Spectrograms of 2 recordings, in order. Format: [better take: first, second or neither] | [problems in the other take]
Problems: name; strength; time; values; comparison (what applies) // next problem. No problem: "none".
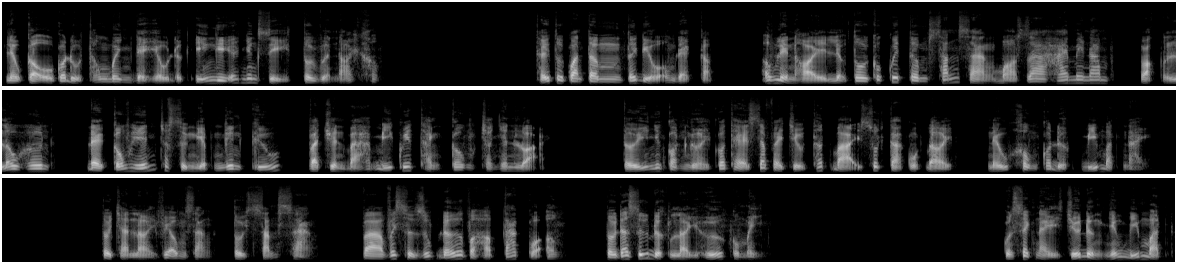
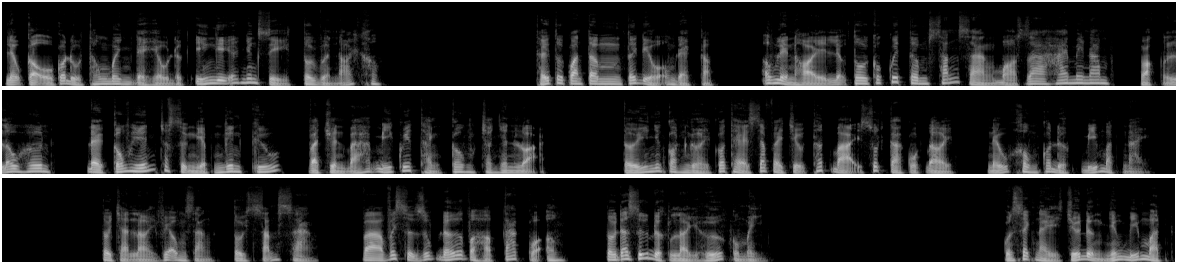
second | thin; somewhat; fading below 300 Hz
